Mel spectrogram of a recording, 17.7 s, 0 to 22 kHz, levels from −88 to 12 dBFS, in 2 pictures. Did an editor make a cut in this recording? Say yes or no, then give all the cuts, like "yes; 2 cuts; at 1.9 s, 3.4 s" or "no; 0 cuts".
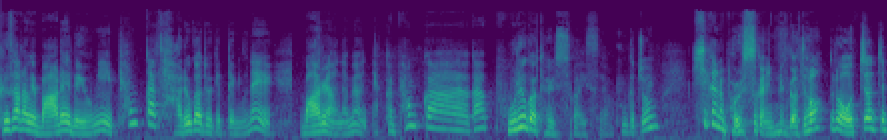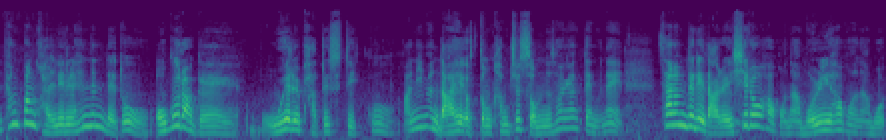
no; 0 cuts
